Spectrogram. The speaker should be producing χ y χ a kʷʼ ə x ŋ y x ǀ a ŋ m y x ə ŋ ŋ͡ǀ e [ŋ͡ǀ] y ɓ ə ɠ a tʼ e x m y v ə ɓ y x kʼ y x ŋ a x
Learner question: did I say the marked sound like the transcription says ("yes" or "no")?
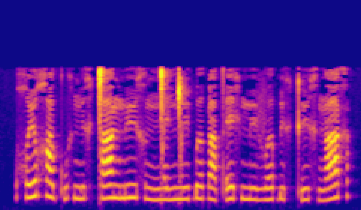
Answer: yes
